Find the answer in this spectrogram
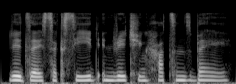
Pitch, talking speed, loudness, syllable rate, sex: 185 Hz, 180 wpm, -19 LUFS, 4.6 syllables/s, female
